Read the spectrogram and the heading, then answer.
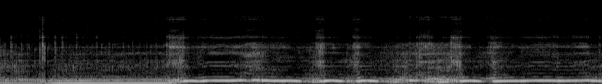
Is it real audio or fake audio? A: fake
